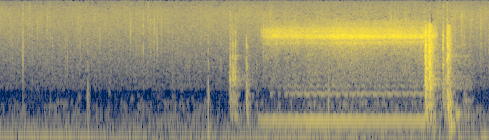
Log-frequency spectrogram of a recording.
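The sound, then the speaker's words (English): A ship's main door opens with a sharp clunk, then a steady two-toned electric hum and whine for about two seconds, ending in a couple of heavy thumps, over a constant hissing background. “Well, let's open the main door and get inside.”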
